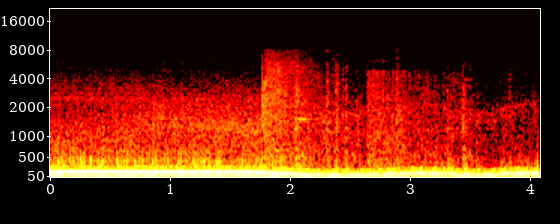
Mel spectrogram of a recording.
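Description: A car crashes and tumbles with thuds.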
